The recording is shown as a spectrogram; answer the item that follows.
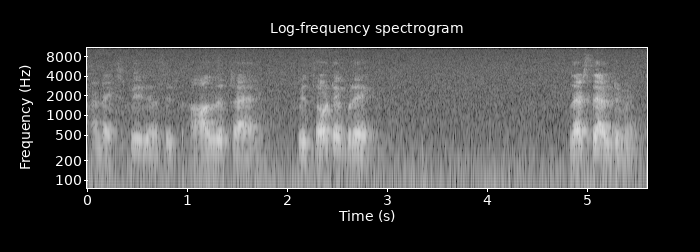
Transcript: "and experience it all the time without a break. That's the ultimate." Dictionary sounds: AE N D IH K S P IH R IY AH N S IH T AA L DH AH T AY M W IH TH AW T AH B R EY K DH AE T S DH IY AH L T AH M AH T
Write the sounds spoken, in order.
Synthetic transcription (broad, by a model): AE N D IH K S P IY R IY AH N S IH T AA L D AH T AY M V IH T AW T AH B R EY K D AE T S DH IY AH L T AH M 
